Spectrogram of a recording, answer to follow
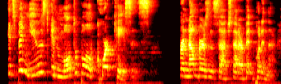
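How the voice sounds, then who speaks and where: Through audible room echo, a man with a high voice speaks at a moderate pace with very wide pitch swings. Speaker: podcast co-host. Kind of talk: casual chat. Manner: halting, many fillers and restarts.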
